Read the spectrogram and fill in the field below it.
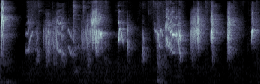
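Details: Budgies kept as pets give quick, broken chirps and buzzy squawks, short notes bunched into bursts and separated by tiny gaps, rising toward the end into a string of even, clipped notes.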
